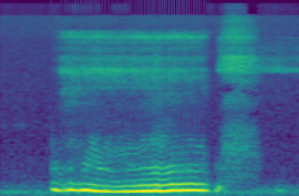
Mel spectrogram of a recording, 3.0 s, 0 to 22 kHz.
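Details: 14-year-old Puggle asleep: one long, loud, low rattling snore on the in-breath lasting about 1.5 seconds, then a softer breath. Snoring.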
